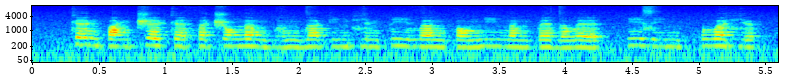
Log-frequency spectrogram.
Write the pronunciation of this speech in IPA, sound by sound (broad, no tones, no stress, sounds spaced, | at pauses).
k ɛ ŋ p a ŋ t͡ʃ ɛ k ɛ θ ɐ t͡ʃ ɔ ŋ ɐ ŋ bʱ ɐ ŋ d ɐ k i ŋ fʲ a ŋ p i ð ɐ ŋ θ ɔ ŋ i ŋ ɐ ŋ p ɛ d ɐ β ɛ | i z i ŋ | β ɐ fʲ ə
